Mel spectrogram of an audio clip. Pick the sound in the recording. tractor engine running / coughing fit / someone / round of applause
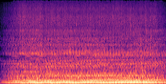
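tractor engine running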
